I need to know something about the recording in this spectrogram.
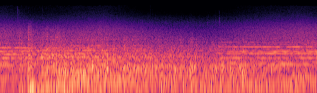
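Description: Film score with a sudden deep rumble breaking in about half a second in and swelling under the music, which thins to noise before its held tones return near the end.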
